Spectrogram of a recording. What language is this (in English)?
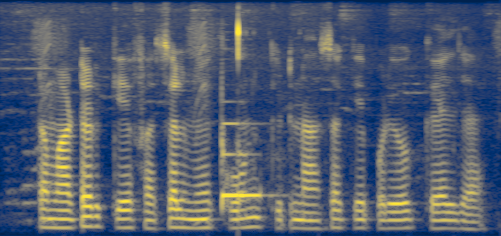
Maithili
